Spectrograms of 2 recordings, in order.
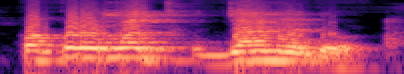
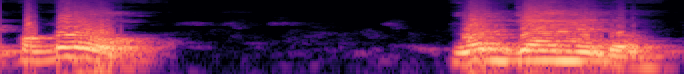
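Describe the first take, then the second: First: There is a pause right after 'mat'. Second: There is a pause right after 'pakdo'.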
